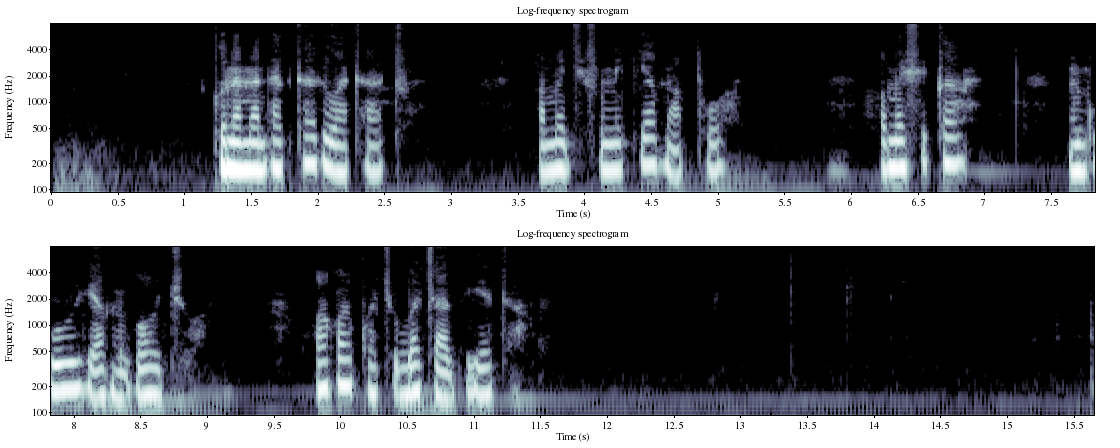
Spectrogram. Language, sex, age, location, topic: Swahili, female, 25-35, Nakuru, health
